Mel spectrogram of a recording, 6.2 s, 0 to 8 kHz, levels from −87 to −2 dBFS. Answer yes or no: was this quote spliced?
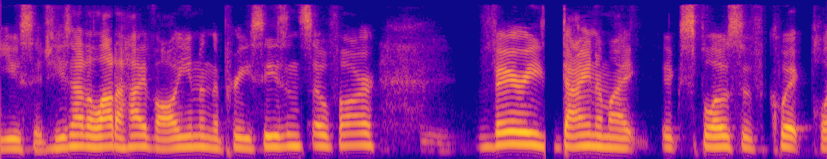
yes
